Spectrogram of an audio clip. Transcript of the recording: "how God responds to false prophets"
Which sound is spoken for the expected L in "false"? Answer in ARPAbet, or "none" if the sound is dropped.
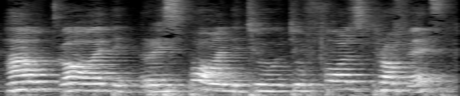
L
